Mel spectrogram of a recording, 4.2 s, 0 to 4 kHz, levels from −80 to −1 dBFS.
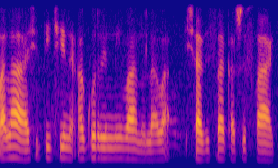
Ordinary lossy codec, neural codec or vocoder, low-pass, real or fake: none; none; 3.6 kHz; real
